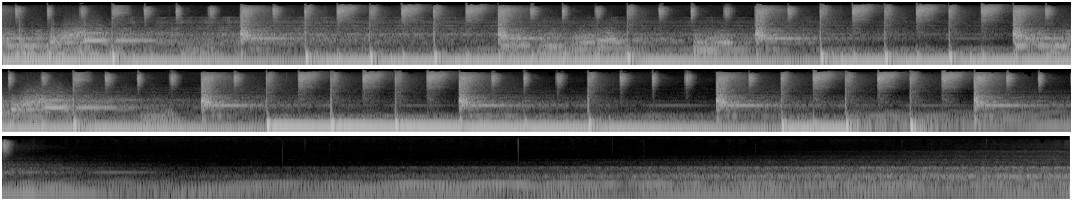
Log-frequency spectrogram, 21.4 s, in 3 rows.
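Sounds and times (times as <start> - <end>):
deep dark dubstep: 0.0 - 14.4.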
